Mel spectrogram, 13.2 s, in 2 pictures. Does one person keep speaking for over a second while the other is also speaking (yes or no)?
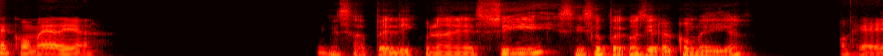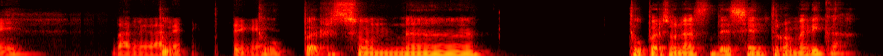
no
